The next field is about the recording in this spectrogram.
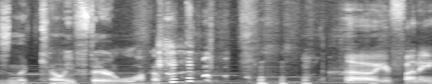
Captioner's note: laughs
